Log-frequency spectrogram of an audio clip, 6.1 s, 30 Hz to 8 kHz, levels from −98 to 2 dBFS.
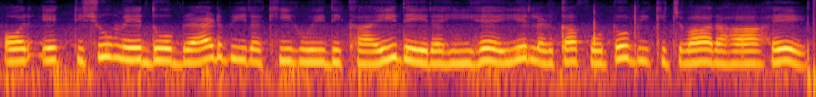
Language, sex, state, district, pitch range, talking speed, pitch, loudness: Hindi, male, Rajasthan, Jaipur, 225-250 Hz, 195 wpm, 235 Hz, -13 LUFS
